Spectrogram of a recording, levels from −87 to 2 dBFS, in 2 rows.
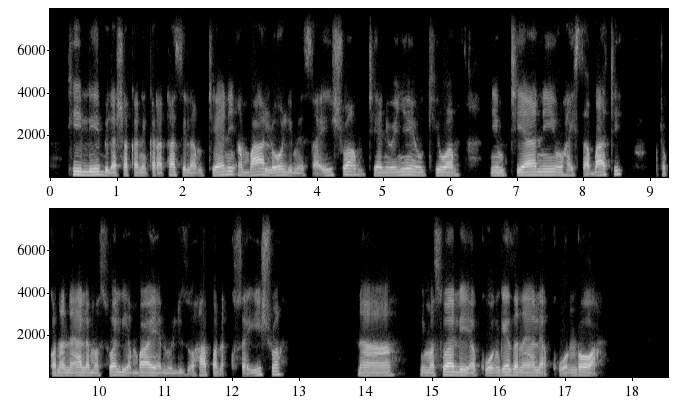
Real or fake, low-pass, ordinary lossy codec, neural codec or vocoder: real; 7.2 kHz; Opus, 16 kbps; none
